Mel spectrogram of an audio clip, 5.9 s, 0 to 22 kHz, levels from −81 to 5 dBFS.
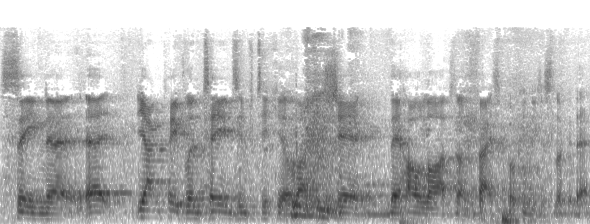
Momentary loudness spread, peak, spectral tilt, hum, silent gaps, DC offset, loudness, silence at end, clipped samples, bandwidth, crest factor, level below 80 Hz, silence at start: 7 LU; -2 dBFS; -3.5 dB/octave; none; none; under 0.1%; -20 LUFS; 0 s; under 0.1%; 13.5 kHz; 20 dB; -40 dBFS; 0 s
